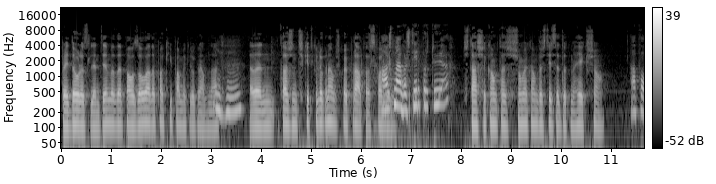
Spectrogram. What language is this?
Romanian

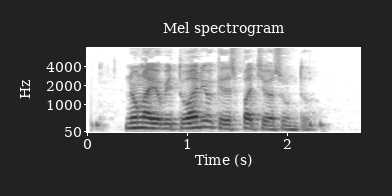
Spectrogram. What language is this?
Galician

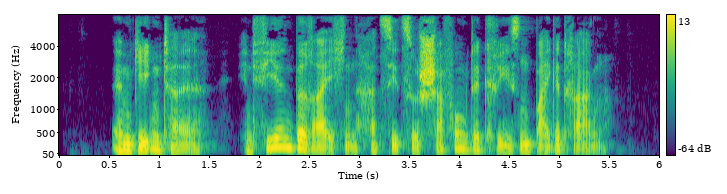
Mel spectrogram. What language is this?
German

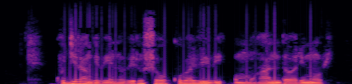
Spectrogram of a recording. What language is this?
Kinyarwanda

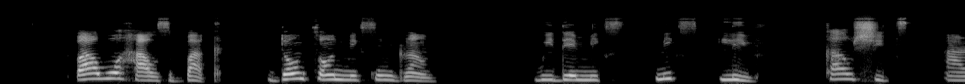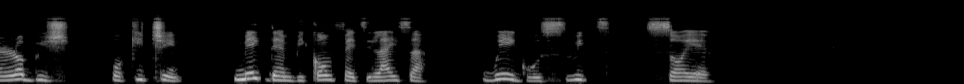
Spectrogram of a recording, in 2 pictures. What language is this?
Nigerian Pidgin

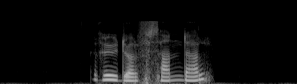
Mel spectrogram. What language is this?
Norwegian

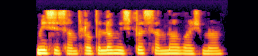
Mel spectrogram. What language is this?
Georgian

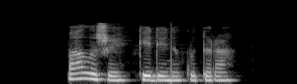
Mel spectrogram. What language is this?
Mari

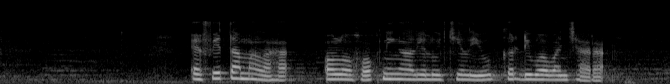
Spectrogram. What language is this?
Sundanese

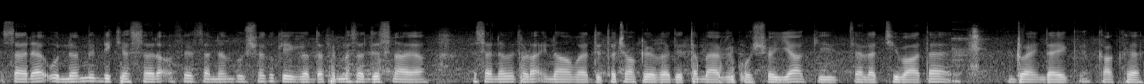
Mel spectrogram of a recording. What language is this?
Dogri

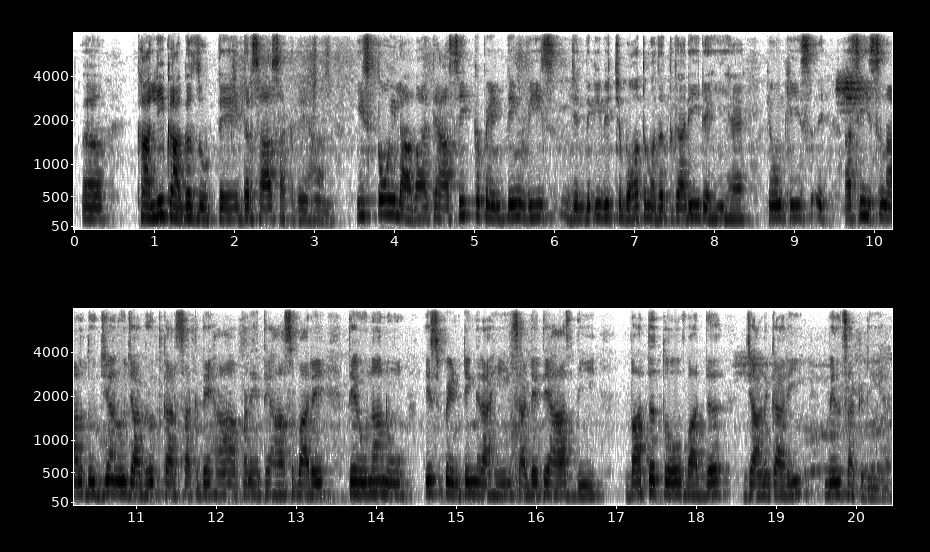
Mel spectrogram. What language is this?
Punjabi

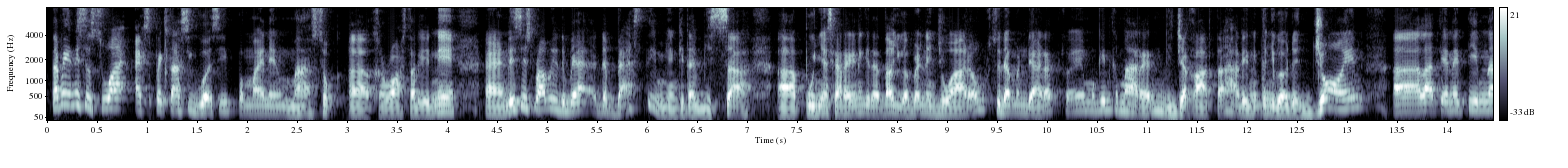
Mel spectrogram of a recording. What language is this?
Indonesian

